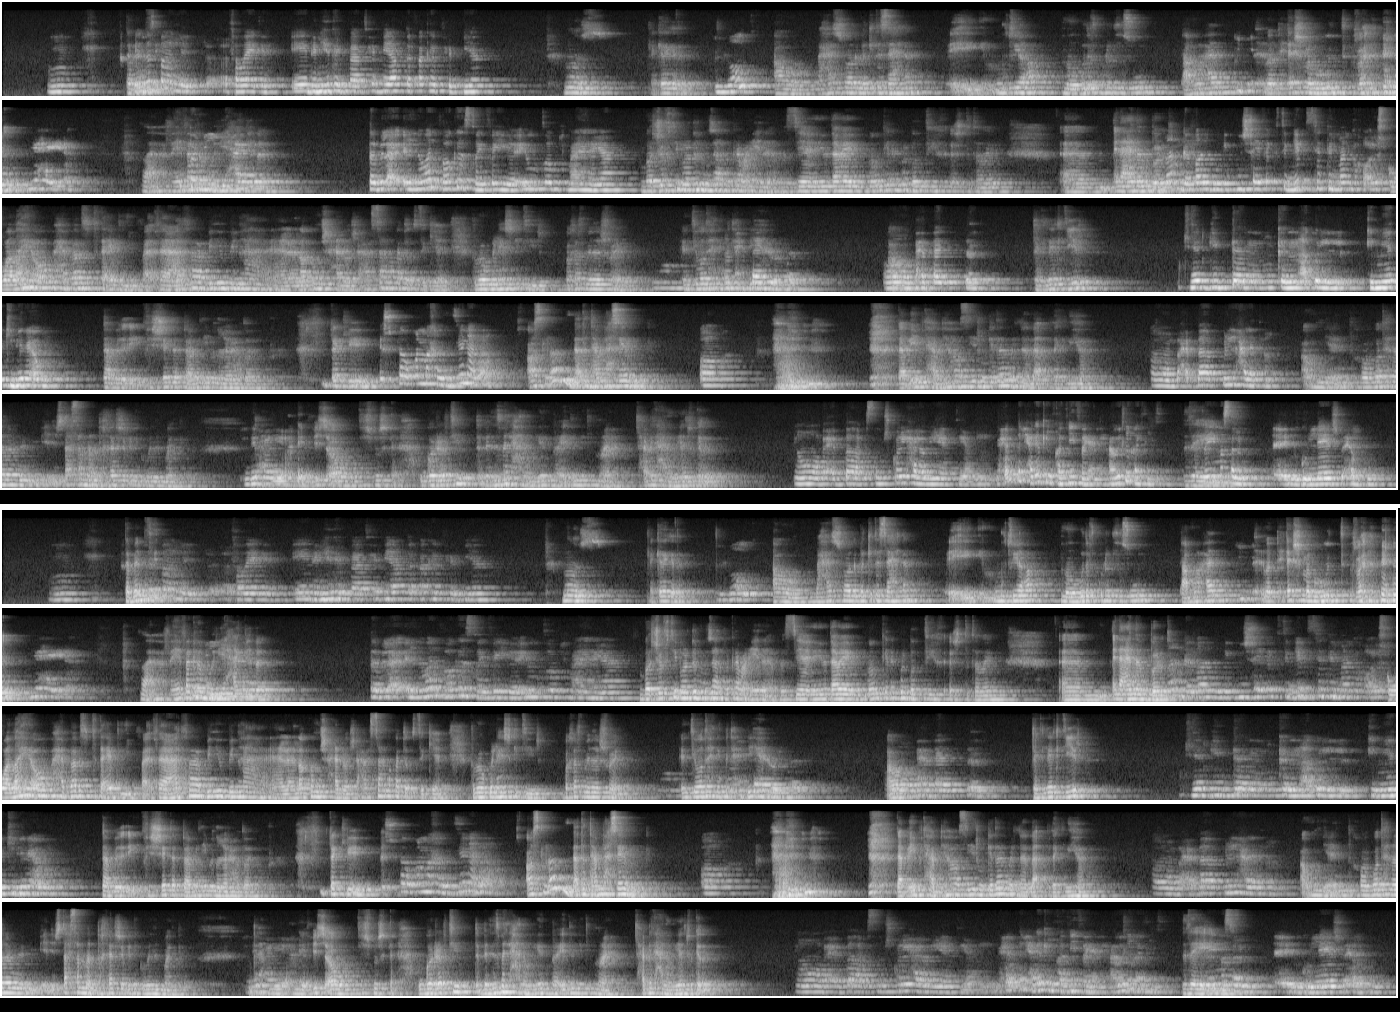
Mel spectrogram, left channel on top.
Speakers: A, on the left (about 80°); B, on the right (about 80°).
A: مم.
B: طب
A: بالنسبه
B: أنت
A: للفواكه ايه دنيتك بقى بتحبي إيه اكتر فاكهه بتحبيها
B: موز ده كده كده
A: الموز
B: اه بحس وجبة كده سهلة إيه، مطيعة موجودة في كل الفصول طعمها حلو
A: <laughs>
B: ما بتحتاجش مجهود <laughs> ف-
A: دي حقيقة
B: ف- فهي فاكهة
A: طب
B: مريحة
A: ال...
B: كده
A: طب ال- اللي هو الفواكه الصيفية ايه نظامك معاها يعني
B: بر- شفتي برضو الموز على فكرة معانا بس يعني تمام ممكن اكل بطيخ قشطة تمام أم، العنب
A: طب
B: برضو
A: المانجا طيب أنا جبت- مش شايفاك س- جبت سيرة المانجا خالص
B: والله اه بحبها بس بتتعبني ف- فعارفة بيني وبينها العلاقة مش حلوة ش- بحسها علاقة توكسيك يعني فما باكلهاش كتير بخاف منها شوية
A: آه،
B: انتي واضح انك
A: انا
B: بتحبيها
A: بحبها جدا
B: قوي
A: اه
B: اه
A: بحبها جدا
B: بتاكليها كتير
A: كتير جدا ممكن اكل كميات كبيرة قوي
B: طب إيه، في الشتاء بتعملي ايه من غيرها طيب بتاكلي ايه
A: الشتا بكون مخزنة بقى
B: اصلا لا ده انت عامله حسابك
A: اه
B: <laughs> طب ايه بتحبيها عصير وكده ولا لا بتاكليها
A: اه بحبها بكل حالاتها
B: او يعني خ- واضح ان انا م- يعني مستحسن ما اتدخلش بينك وبين المانجا
A: دي
B: ده
A: حقيقة
B: <laughs> مفيش او مفيش مشكله وجربتي بالنسبه للحلويات بقى ايه دنيتك معاها بتحبي الحلويات وكده
A: اه بحبها بس مش كل الحلويات يعني بحب الحاجات الخفيفة يعني الحلويات الخفيفة
B: زي
A: زي
B: ايه
A: مثلا
B: مثلا
A: الجلاش بحبه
